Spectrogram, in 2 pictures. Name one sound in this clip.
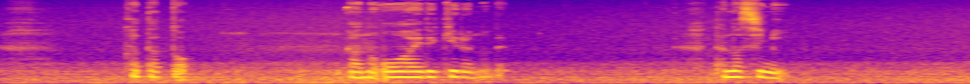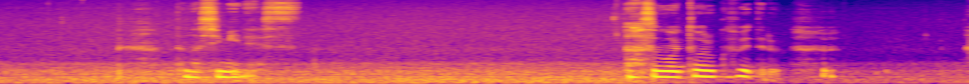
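A young woman speaks casually in short bursts close to a microphone.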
